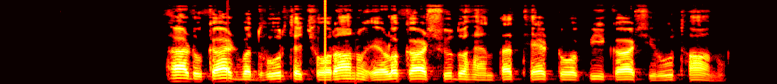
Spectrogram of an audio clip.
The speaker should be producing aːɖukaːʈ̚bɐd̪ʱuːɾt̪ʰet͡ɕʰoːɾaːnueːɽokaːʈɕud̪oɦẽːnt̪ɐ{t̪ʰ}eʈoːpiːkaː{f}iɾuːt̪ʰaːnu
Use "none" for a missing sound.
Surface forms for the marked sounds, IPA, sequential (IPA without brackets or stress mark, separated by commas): t̪ʰ, ɕ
